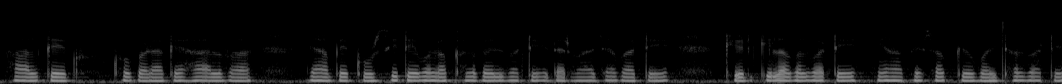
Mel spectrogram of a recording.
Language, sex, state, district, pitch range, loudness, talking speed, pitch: Bhojpuri, female, Uttar Pradesh, Gorakhpur, 170-180 Hz, -37 LUFS, 140 wpm, 175 Hz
